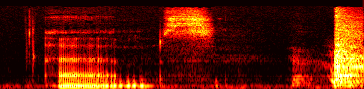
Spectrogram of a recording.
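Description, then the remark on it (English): A person sneezes: a drawn-out voiced build-up followed by a sharp, hissy burst, then another loud breathy burst a moment later. “Bless you.”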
